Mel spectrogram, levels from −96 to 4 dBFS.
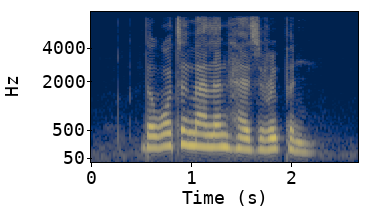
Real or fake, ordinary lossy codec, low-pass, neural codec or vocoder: fake; none; 7.2 kHz; codec, 16 kHz, 4 kbps, FunCodec, trained on LibriTTS, 50 frames a second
